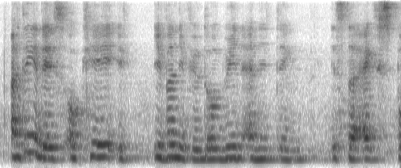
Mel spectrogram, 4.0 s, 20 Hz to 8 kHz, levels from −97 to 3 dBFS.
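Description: No faults can be heard anywhere in this recording.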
